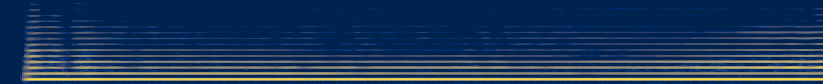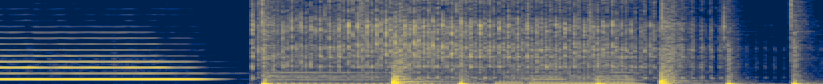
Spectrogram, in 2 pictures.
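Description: A trumpet holds one long high note for about four seconds, swelling slightly, then stops. Right after, a drum kit comes in with sharp hits over full band music.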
